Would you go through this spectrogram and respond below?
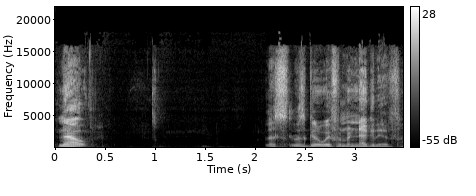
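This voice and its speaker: A man's voice: on the high side, moderate pace, fairly bright tone, no room sound, studio quality. A man in his thirties hosting a podcast, teasing his friends while steering the questions. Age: 30s. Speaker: podcast co-host. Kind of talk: casual chat.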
